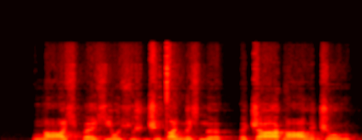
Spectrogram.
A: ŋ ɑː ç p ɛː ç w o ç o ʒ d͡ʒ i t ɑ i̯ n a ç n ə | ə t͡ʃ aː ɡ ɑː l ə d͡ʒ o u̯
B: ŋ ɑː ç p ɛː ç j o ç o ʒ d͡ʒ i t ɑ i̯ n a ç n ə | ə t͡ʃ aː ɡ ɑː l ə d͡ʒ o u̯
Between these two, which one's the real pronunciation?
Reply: B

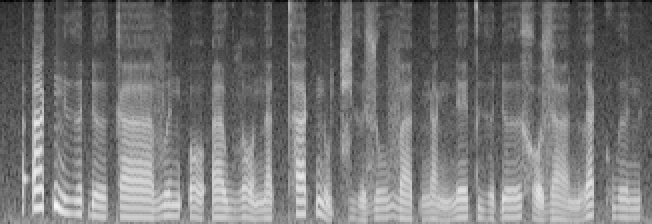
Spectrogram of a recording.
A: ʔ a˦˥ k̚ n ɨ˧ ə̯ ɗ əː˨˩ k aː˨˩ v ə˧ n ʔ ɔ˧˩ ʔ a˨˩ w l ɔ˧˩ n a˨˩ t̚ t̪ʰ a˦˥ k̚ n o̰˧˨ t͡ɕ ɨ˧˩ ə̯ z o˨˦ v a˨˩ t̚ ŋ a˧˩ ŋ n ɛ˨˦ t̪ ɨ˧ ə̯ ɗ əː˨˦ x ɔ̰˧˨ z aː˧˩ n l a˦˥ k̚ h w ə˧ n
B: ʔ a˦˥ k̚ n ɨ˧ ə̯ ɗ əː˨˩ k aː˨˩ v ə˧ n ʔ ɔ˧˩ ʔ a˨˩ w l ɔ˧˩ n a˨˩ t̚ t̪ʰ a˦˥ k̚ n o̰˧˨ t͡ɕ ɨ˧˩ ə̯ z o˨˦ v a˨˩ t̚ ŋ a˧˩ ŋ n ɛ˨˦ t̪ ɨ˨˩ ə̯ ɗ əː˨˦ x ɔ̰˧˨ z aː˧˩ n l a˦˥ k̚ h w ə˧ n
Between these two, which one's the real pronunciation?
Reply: B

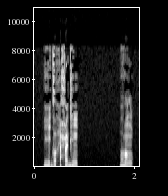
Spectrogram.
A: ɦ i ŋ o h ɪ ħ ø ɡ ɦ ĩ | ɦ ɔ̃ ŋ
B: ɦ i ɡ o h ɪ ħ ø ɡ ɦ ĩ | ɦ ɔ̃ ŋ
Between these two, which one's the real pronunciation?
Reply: B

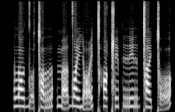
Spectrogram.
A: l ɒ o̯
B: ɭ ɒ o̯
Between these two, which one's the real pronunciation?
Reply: A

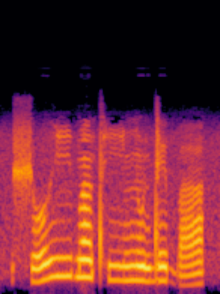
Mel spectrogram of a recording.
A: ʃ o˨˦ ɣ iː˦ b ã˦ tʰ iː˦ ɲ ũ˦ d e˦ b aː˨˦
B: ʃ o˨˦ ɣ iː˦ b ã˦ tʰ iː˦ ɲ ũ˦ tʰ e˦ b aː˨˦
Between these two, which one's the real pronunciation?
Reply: A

